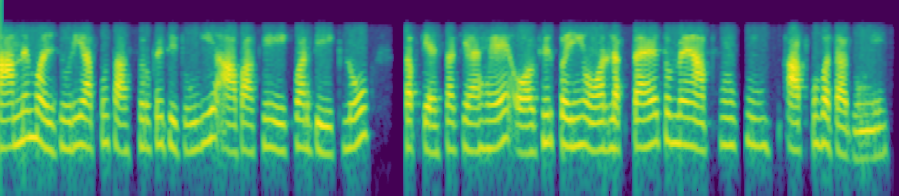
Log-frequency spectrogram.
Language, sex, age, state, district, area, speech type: Hindi, male, 30-45, Rajasthan, Jaipur, urban, conversation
